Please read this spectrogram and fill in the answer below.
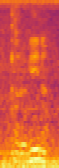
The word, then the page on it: karuhina: Serewen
